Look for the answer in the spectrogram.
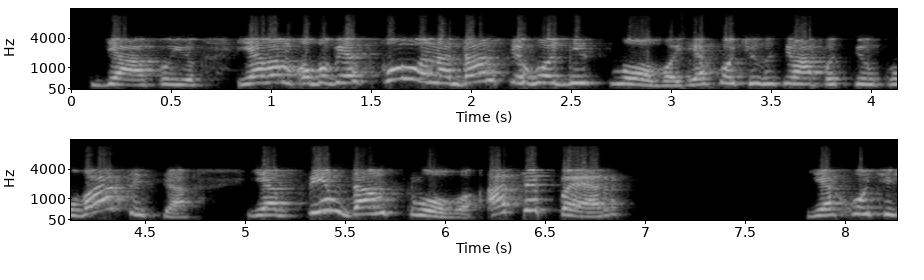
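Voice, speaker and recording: A woman music teacher leading an online lesson for children over a video call, coaxing and praising them as she gives gentle instructions. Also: sits high, rough recording.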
